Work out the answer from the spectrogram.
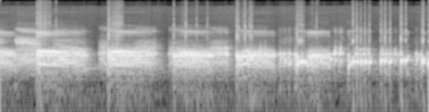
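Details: Loud daytime series from a male white-breasted waterhen, filmed live with a positioned camera: harsh, grating croaks repeated steadily, speeding into short, choppy notes toward the end.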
